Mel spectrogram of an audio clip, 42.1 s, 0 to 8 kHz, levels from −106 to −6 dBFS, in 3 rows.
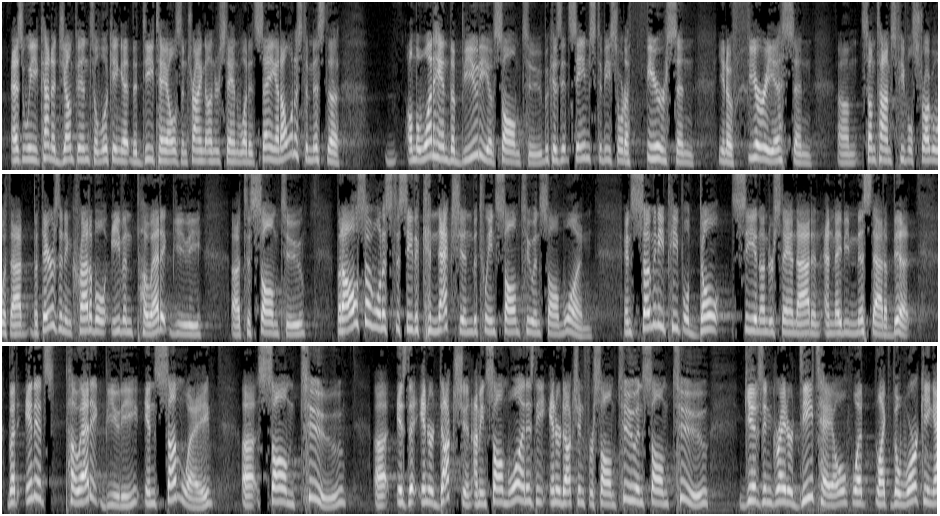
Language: English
